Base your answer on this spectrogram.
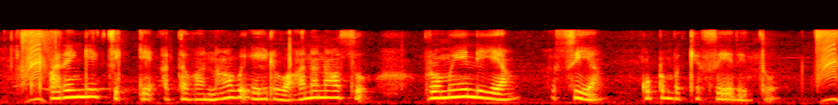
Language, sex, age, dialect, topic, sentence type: Kannada, female, 18-24, Coastal/Dakshin, agriculture, statement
